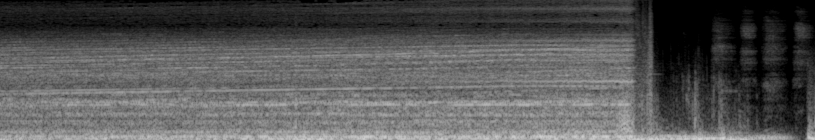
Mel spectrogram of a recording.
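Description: Film-trailer score: a loud, sustained drone of many held tones over a deep rumble, rising slightly in pitch. It cuts off suddenly about six and a half seconds in, leaving the low rumble and a faint rapid pulsing.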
